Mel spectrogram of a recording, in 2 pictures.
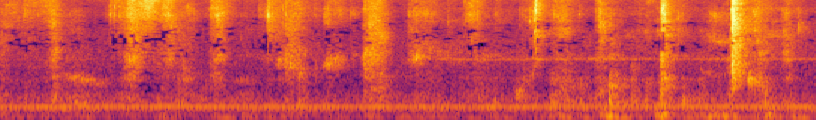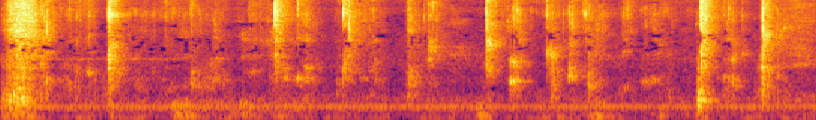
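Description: Two people chewing sauced chicken pieces: a run of short, irregular wet smacks and small clicks. A faint steady hum runs underneath.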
